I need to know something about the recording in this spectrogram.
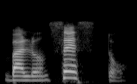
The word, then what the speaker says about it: baloncesto: voz termina en sld baloncesto proviene de dos palabras balón y Sesto ninguna bueno balón si lleva tilde pero acá ya no porque cuando forma la nueva palabra la mayor fuerza de voz ya no está en balón está en ces baloncesto baloncesto ces es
